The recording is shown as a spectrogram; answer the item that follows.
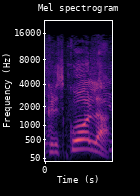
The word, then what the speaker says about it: Criscuola: Criscuola. – O si tuviera pañi diría Criscuola tal vez. – No, ¿cómo se escribe? – Criscuola se escribe. – Criscuola. – Criscuola.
